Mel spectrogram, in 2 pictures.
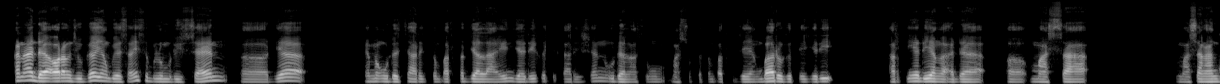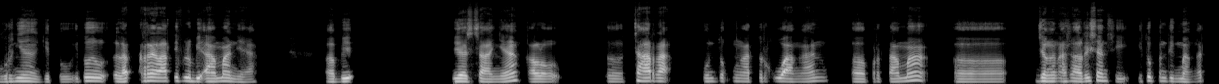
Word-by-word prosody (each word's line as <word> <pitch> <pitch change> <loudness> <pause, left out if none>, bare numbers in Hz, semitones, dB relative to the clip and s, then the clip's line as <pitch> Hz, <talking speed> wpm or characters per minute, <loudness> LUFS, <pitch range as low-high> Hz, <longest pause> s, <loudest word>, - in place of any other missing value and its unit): Kan, 175 - +1
ada 155 -6 +7
orang 150 +1 +7
juga 135 +6 0
yang 165 -4 0
biasanya 135 +6 -2
sebelum 135 -6 -5
resign, 135 +9 -2 0.2
eee, 120 -1 -8
dia 160 +4 0 0.6
emang 135 +1 -6
udah 130 0 -2
cari 130 -1 -6
tempat 125 -1 -10
kerja 135 -1 -3
lain, 125 +4 -5
jadi 130 +1 -5
ketika 140 -3 -17
resign 135 +7 -14
udah 135 -2 -4
langsung 125 +1 -19
masuk 115 -1 -19
ke - - -21
tempat 125 0 -13
kerja 120 -1 -8
yang - - -14
baru, 140 0 +5
gitu, 125 - -9
ya. - - -25
Jadi 140 - 0 0.6
artinya 140 +4 -3
dia 140 +1 +5
nggak 120 -1 -4
ada, 120 -1 -2 0.4
eee, 115 0 -8
masa 120 0 -3 0.9
masa 120 +2 -4
nganggurnya, 135 +3 +1
gitu, 120 -1 -9
itu 160 -2 +4
le 140 +1 +6
relatif 160 0 +6
lebih 145 -2 +4
aman, 145 +2 +5
ya. 120 0 -6 0.7
Eee, 130 - +2
bi 140 - +7 1.0
biasanya 140 +3 +4
kalau, 130 -1 +1 0.5
eee, 130 -1 -5
cara 155 -3 +6 0.3
untuk 145 +1 -6
mengatur 140 +1 -4
keuangan, 140 +2 +1 0.3
eee, 130 -1 +2
pertama, 140 +7 +1 0.3
eee, 125 0 -3 0.3
jangan 145 -1 +4
asal 140 0 +3
resign, 165 +3 +3
sih, 130 -1 -9
itu 140 +5 -1
penting 150 -3 -5
banget. 135 +3 -4
135 Hz, 155 wpm, -22 LUFS, 125-150 Hz, 1.0 s, ada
